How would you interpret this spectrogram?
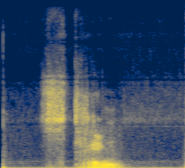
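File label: "streng", Dutch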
